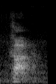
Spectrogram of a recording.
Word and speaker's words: Khagan: This is pre-Mongolian, so So not a Khan, there's an extra syllable in there from the earlier Turkish linguistic forms.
